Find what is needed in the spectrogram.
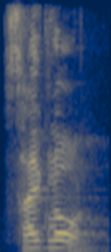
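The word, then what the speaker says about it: cyclone: তোমাদেরকে রুলসে বলা হয়েছে যে সি এর পরে ওয়াই, ই অথবা আই থাকলে সি এর উচ্চারণ হবে স, অন্য সব ক্ষেত্রে সি এর উচ্চারণটা করবে ক। তাই এখানে দ্বিতীয় সিলেবলে আমাদের সি এর উচ্চারণটা হবে ক, ক্লোন এরকম, ক্লোন, সাইক্লোন।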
